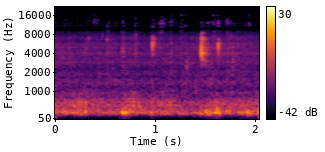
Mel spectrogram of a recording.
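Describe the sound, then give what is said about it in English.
Continuous rushing water with a few brief splashes breaking through at irregular moments, moderately loud, with no voices. “The wind and the rain picked up and giant waves were splashing over them.”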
